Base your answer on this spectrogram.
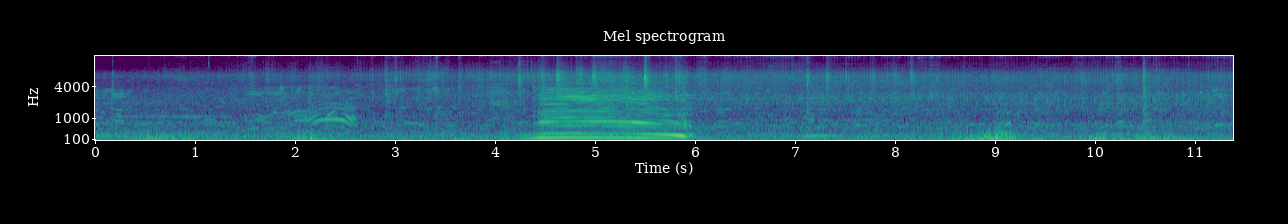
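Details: Cattle during natural mating, cow with bull and buffalo: one loud, steady moo of about a second and a half in the middle, with fainter lowing before and after over a noisy farm background.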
